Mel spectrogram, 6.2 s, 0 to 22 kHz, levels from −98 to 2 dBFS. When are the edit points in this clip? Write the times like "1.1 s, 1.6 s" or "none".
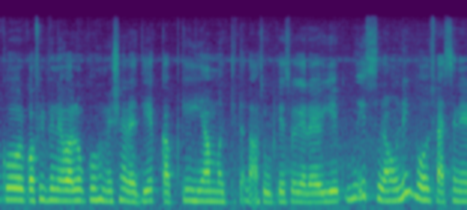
3.4 s

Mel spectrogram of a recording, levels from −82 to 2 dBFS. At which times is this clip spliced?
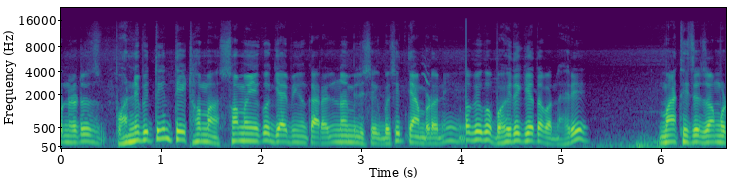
4.1 s

